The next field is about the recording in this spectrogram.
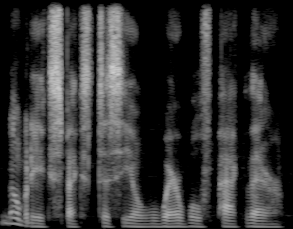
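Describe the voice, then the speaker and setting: A man playing a bitter, wry young werewolf in an audio roleplay, talking haltingly and sardonically as if in intimate one-sided conversation. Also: fairly low pitch, no echo, close to an everyday voice. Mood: rueful, bitter. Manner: halting, sardonic, conversational with sighs and repeated words.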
